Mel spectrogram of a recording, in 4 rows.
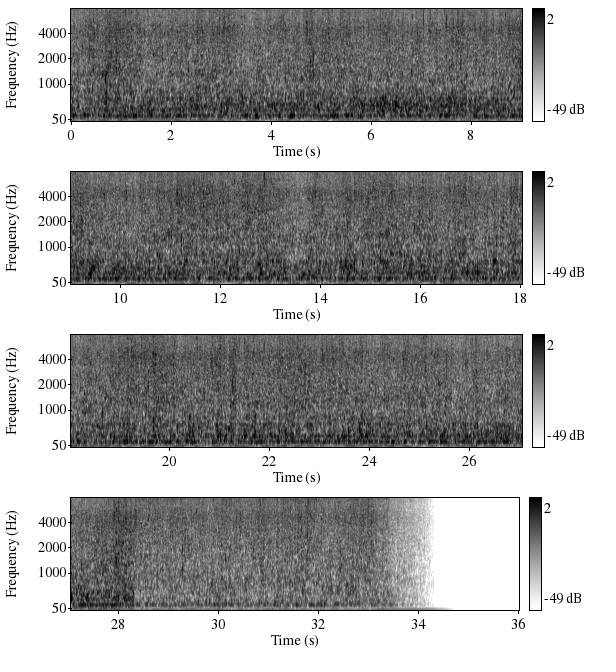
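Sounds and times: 
lake water: 0.0s - 34.3s.

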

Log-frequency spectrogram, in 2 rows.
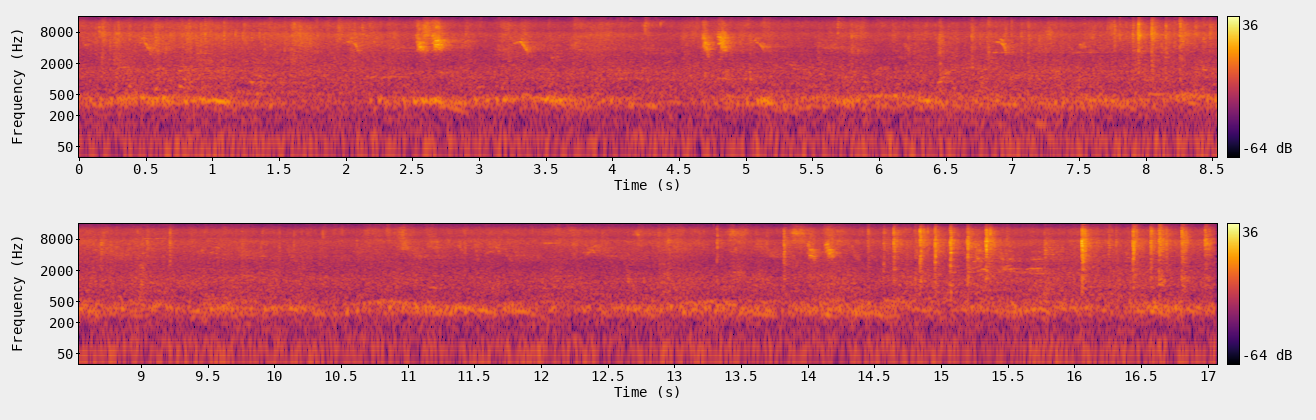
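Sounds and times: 
pigeons cooing: 0.0s - 17.0s.

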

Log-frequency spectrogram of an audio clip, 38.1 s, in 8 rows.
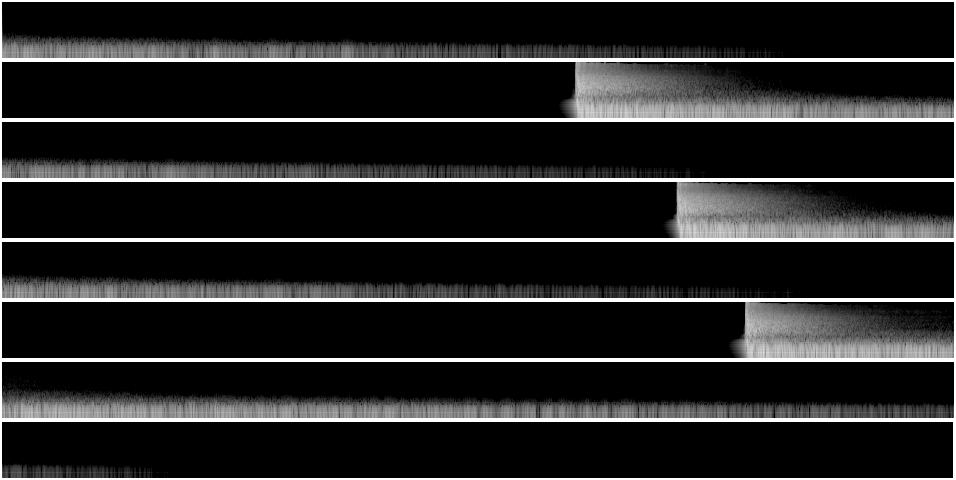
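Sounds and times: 
single 66 inch drum hit hard with beater: 7.6s - 10.2s, 17.7s - 20.0s, 27.5s - 31.3s.

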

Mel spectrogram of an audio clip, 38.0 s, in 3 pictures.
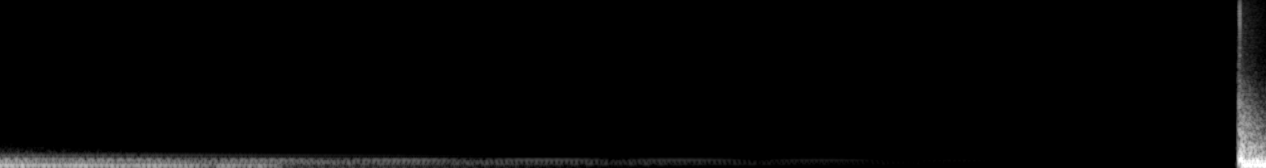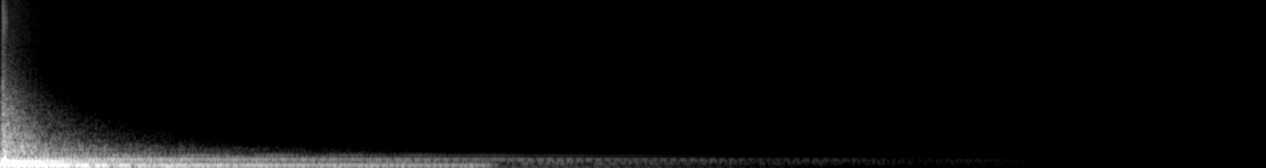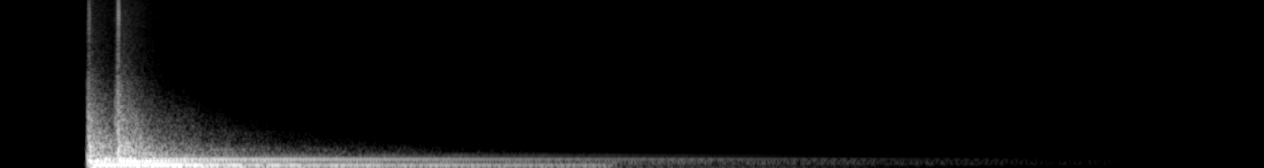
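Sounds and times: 
large double concert bass drum: 12.4s - 17.4s, 26.2s - 31.4s.

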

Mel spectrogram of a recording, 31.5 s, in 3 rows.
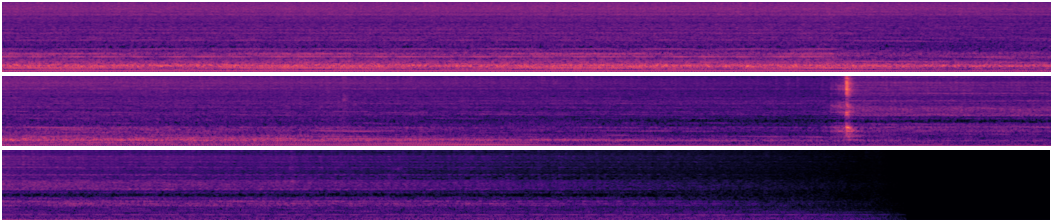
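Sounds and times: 
construction grinder starting running and stopping: 0.0s - 28.7s.

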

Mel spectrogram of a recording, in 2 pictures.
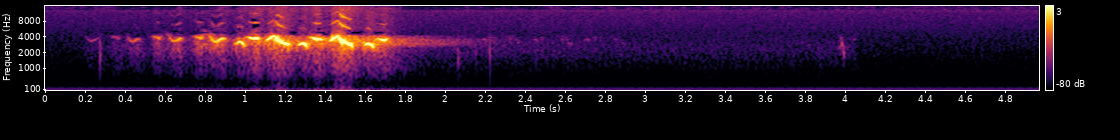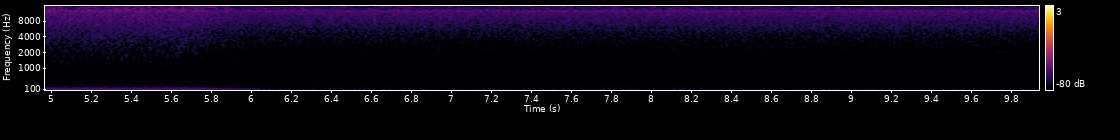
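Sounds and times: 
birds: 0.4s - 1.9s.

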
